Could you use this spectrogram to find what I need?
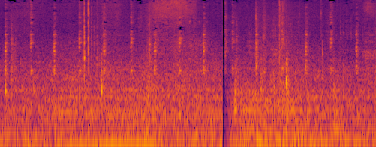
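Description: A car engine hums low and steady from inside the car as it drives.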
